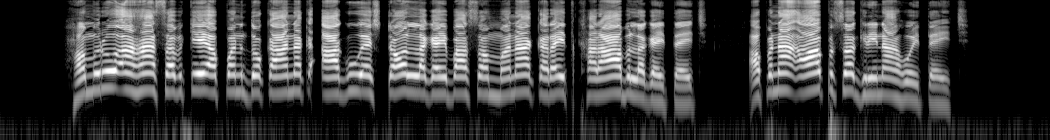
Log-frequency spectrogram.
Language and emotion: Maithili, disgusted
